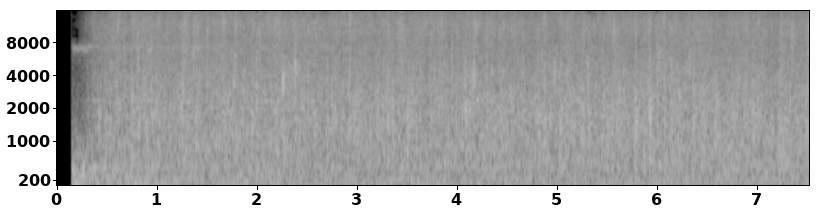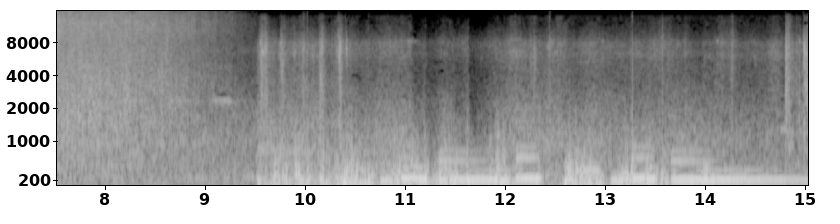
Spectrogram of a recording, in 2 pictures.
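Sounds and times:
rain falling on shrubs: 0.3 - 9.1.

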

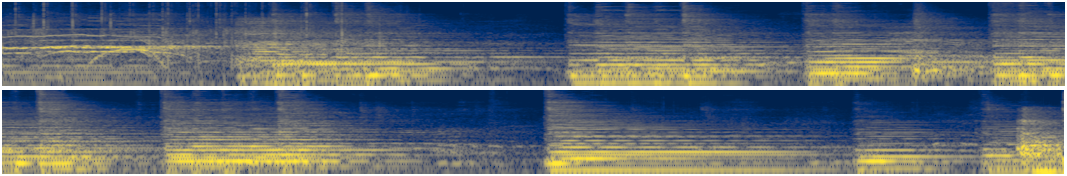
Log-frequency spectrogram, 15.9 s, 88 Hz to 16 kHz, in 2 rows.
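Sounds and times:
acoustic guitar strumming chords: 1.8 - 11.1, 12.0 - 15.9.

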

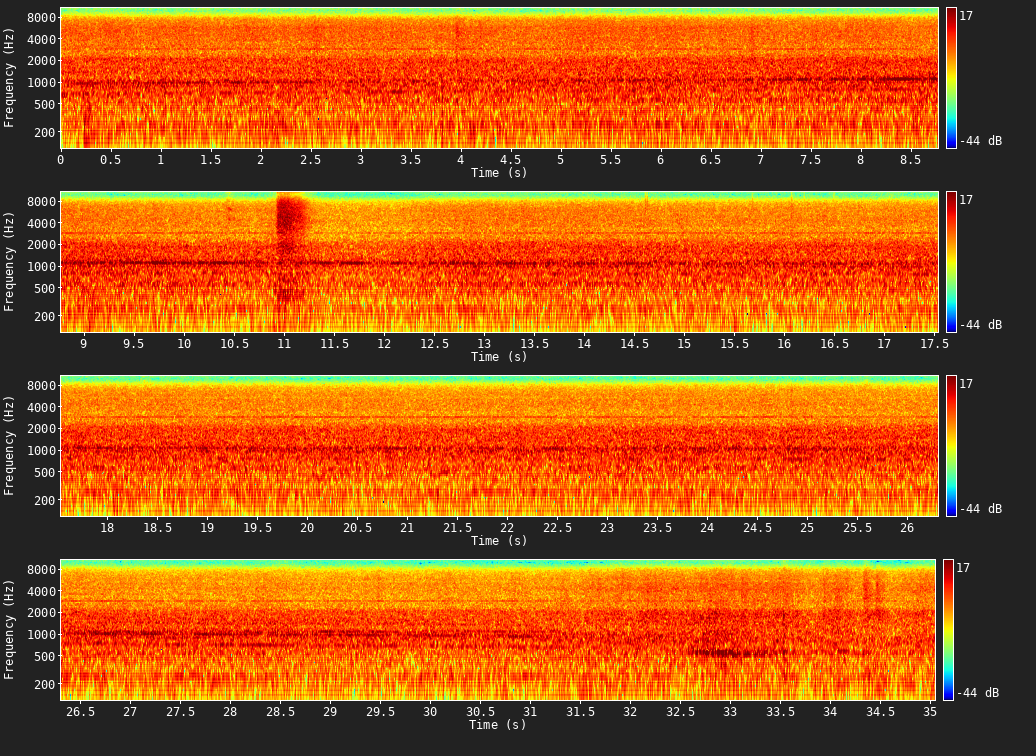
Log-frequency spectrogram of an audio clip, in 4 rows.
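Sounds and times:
train rolling rumble: 0.0 - 35.0.

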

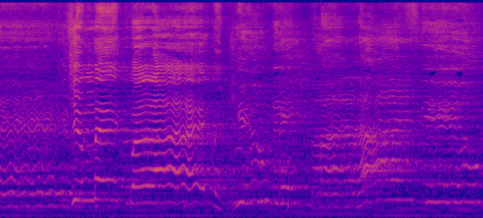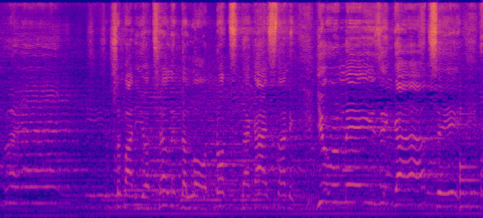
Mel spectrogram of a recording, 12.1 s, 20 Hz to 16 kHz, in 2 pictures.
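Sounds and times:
person singing with vibrato: 0.0 - 12.0
held musical tones: 5.4 - 12.0.

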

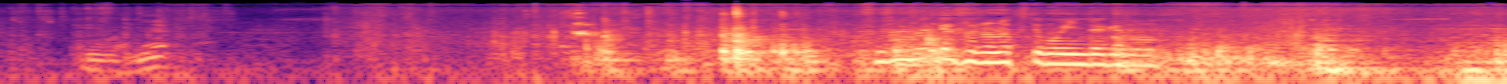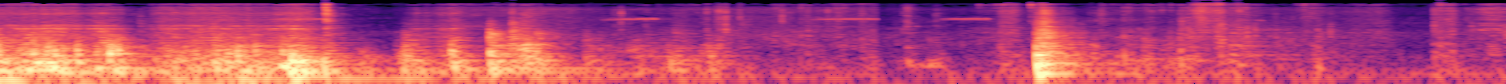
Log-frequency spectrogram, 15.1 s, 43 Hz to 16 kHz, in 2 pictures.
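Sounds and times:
shuffling and rustling: 0.0 - 8.9.

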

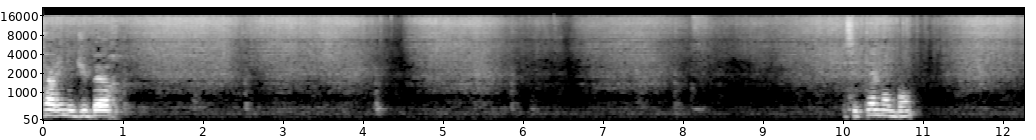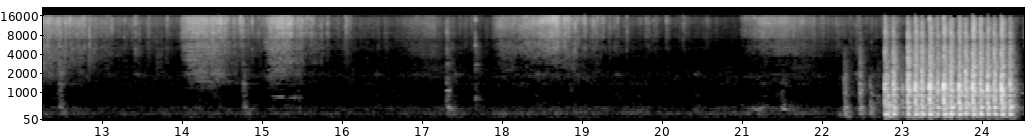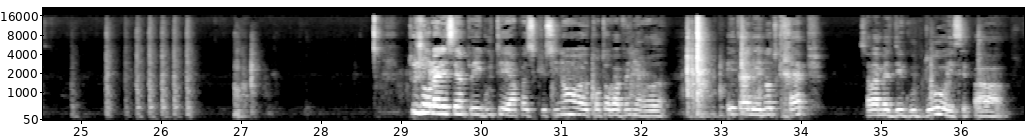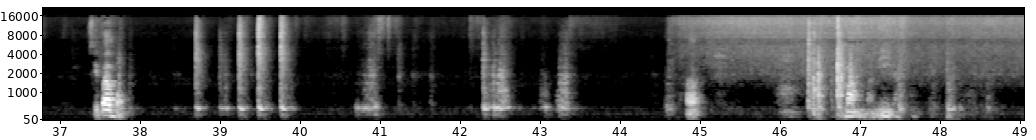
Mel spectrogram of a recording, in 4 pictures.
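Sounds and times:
batter sizzling faintly: 0.0 - 22.3, 44.6 - 49.0
spreader scraping hiss: 1.2 - 6.1, 6.7 - 8.2.

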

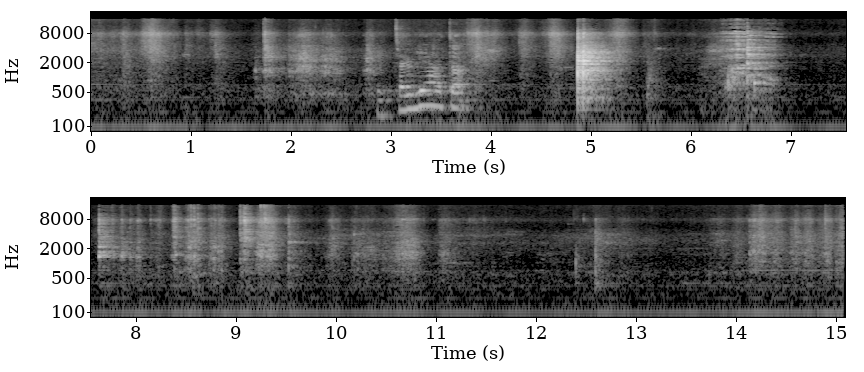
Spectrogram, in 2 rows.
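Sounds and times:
metal utensils scraping baking tray: 1.7 - 3.0, 7.7 - 11.3.

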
